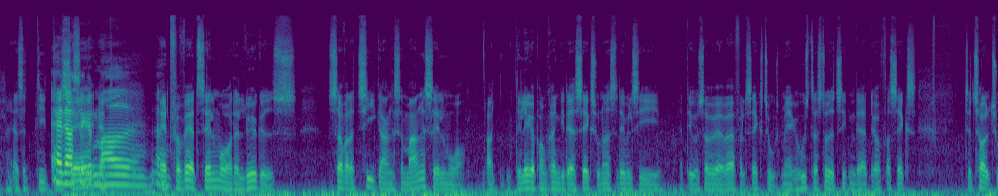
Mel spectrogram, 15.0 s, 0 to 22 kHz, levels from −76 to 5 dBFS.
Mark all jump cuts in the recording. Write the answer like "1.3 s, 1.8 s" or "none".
none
